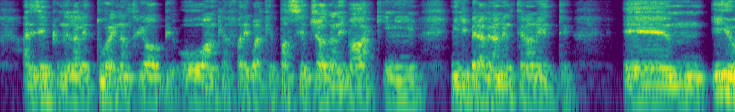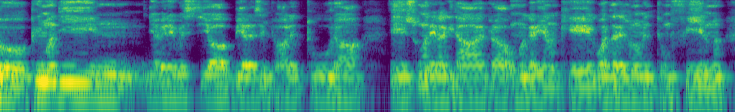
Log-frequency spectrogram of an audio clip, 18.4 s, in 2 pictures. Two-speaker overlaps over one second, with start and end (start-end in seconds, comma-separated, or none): none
